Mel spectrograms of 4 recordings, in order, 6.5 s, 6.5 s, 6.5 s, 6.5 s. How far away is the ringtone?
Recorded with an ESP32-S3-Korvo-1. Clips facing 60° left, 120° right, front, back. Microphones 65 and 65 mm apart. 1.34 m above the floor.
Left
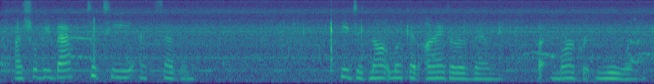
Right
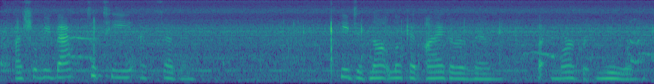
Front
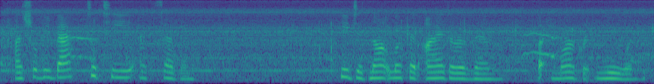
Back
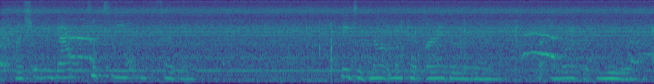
I don't hear a ringtone.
